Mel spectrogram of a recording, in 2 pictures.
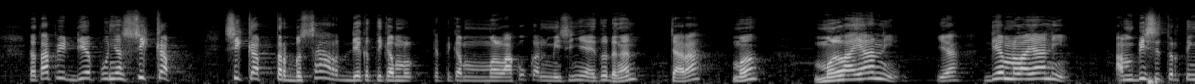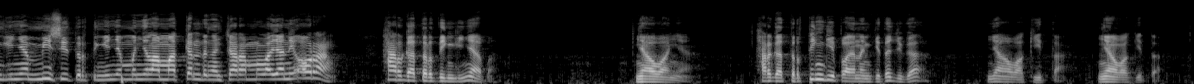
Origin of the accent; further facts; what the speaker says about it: North Sumatra, Indonesia; mesti dibujuk dulu, saya orang Batak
